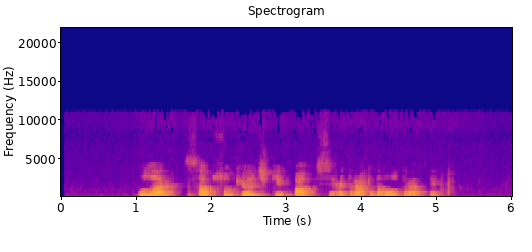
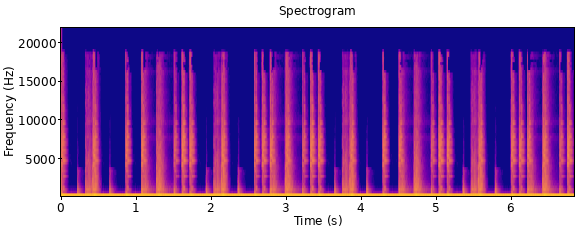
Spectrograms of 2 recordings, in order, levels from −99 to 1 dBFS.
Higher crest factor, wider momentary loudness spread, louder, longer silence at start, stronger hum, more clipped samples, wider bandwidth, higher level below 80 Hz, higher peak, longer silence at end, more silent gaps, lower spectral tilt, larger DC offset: first, 20 dB vs 6 dB; first, 11 LU vs 0 LU; second, -25 LUFS vs -14 LUFS; first, 1.05 s vs 0 s; neither; neither; first, 11.5 kHz vs 10 kHz; second, -58 dBFS vs -6 dBFS; second, -6 dBFS vs 0 dBFS; first, 0.8 s vs 0 s; neither; first, -8.5 dB/octave vs -5 dB/octave; neither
